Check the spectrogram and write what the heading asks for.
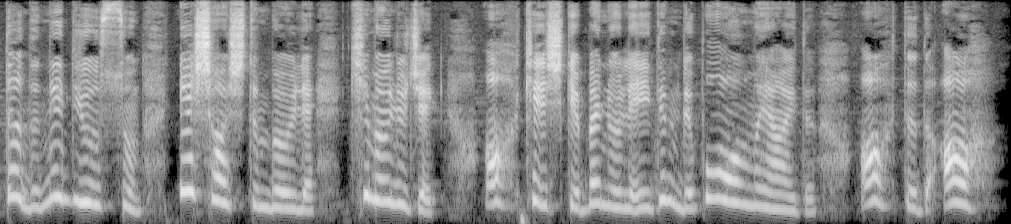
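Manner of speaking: put-on girl sobbing out her grief to nanny; anguished lament. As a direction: wail out your heartbreak.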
